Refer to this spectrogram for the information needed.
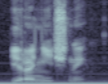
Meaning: ironic
- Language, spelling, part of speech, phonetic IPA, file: Russian, ироничный, adjective, [ɪrɐˈnʲit͡ɕnɨj], Ru-ироничный.ogg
